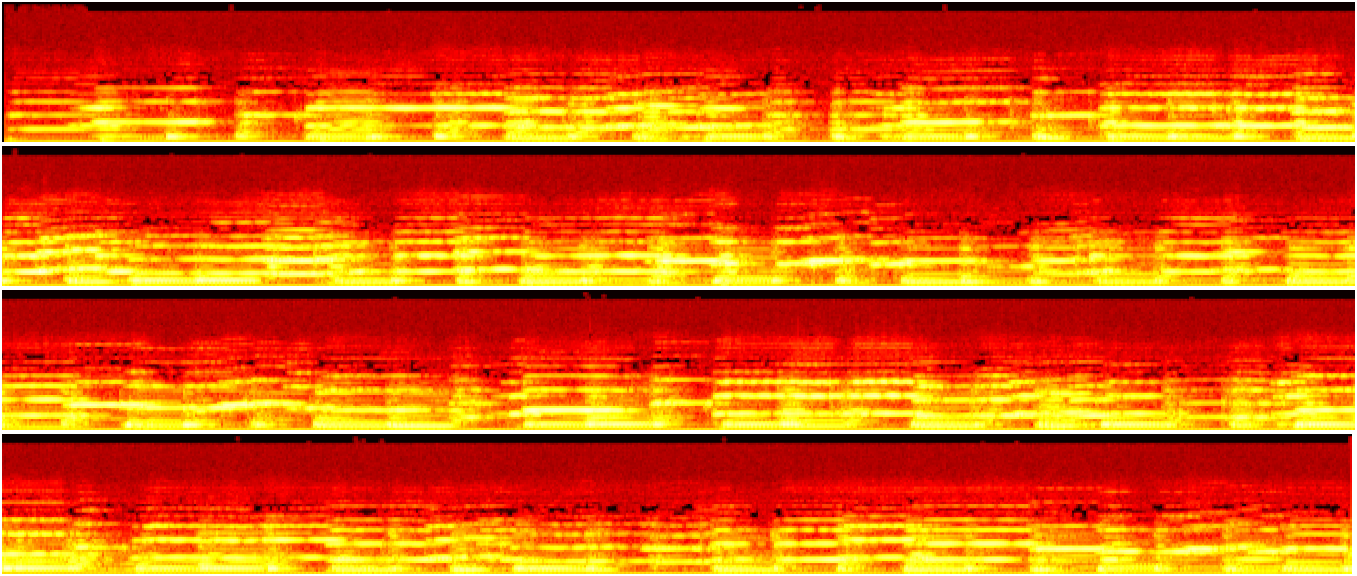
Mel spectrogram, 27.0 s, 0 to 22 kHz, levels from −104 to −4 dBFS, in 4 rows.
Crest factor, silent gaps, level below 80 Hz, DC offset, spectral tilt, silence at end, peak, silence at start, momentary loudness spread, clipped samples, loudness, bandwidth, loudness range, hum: 16 dB; none; -50 dBFS; 2%; -9.5 dB/octave; 0 s; -2 dBFS; 0 s; 7 LU; under 0.1%; -17 LUFS; 6.2 kHz; 3 LU; none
